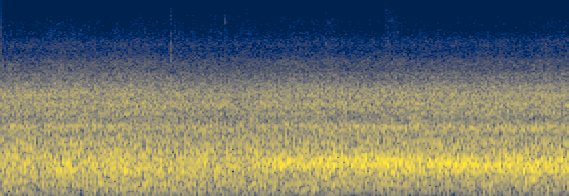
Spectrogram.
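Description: A train slows as it pulls into a station.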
